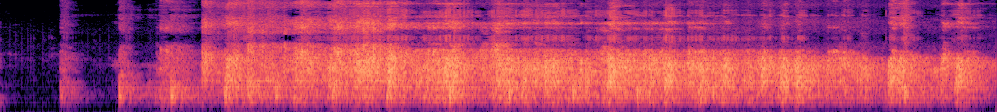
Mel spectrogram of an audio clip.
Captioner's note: applause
